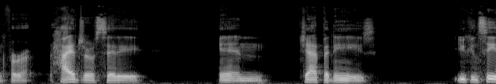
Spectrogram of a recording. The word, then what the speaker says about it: Hydrocity: The second level is called Hydro City or Hydrocity Zone.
